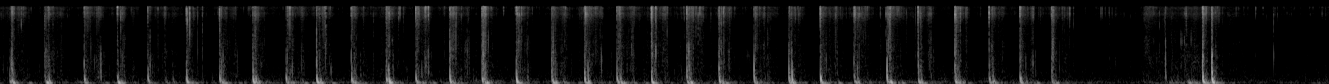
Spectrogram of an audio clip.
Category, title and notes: Sound effects > Objects / House appliances
Running on concrete with jump and landing
Thanks. i’ll make it a little scavenger hunt for me
concrete, footsteps, landing, movement, parkour, running, shoes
